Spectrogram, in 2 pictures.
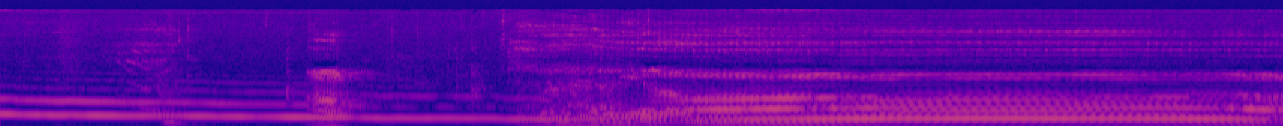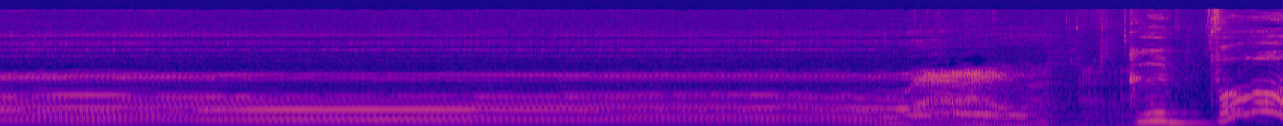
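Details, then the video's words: Young pet dog, one year seven months old, giving a very deep bass-like howl: a tail of a higher falling note, then a long steady low drone with rich harmonics held for about eight seconds, ending in short wavering sounds. "Dog howling/singing in a really low pitch"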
